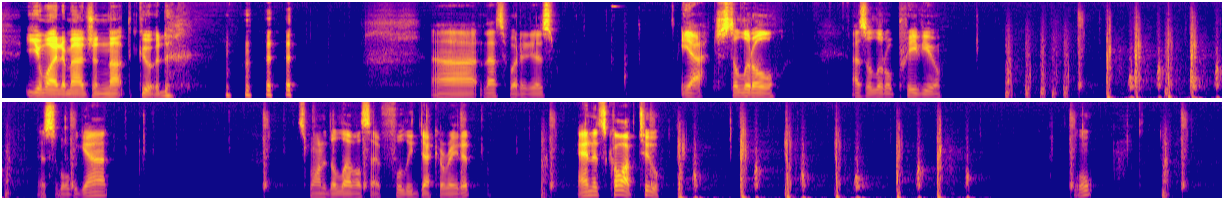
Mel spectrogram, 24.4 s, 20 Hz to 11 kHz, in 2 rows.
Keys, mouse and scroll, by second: 2.8-8.0 drag, 2.8 middle click, 3.3 middle click, 3.8 middle click, 4.8 middle click, 4.9-5.2 scroll down 1, 5.6 middle click, 6.4 F5.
